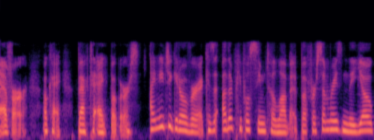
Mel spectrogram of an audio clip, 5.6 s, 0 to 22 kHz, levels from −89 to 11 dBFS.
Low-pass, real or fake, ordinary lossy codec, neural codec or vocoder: 7.2 kHz; fake; AAC, 48 kbps; codec, 24 kHz, 0.9 kbps, DualCodec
